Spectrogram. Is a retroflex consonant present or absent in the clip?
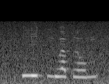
absent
